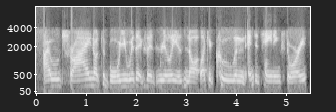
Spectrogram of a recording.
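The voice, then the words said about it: Australian accent. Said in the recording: “hearing your voice ... the Australian accent”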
